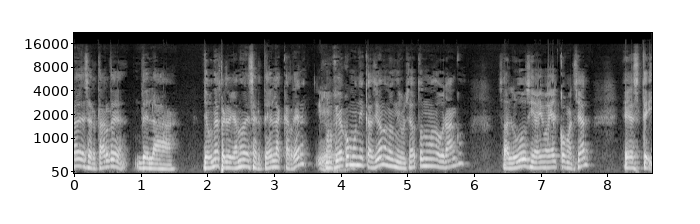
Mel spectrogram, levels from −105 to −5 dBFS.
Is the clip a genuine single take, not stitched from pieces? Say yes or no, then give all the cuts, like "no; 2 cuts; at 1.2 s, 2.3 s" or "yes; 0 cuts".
no; 1 cut; at 2.2 s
